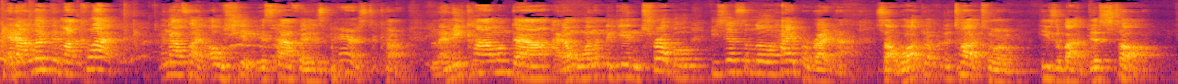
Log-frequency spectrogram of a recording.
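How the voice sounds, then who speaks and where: Animated young man doing stand-up. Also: sits high, a little fast. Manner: animated, acts out voices, profane. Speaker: stand-up comedian. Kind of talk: stand-up storytelling. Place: comedy club stage. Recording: echoey club, far mic, audience noise. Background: audience laughter.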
